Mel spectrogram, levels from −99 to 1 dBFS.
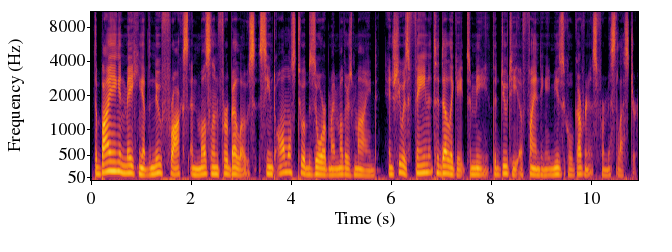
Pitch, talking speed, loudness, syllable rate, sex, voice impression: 125 Hz, 195 wpm, -21 LUFS, 5.1 syllables/s, male, masculine, adult-like, relaxed, fluent, slightly raspy, sincere, calm, reassuring, wild, kind, modest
